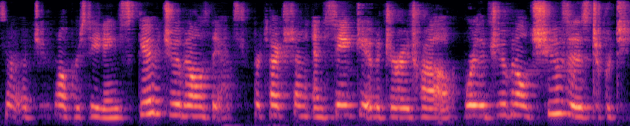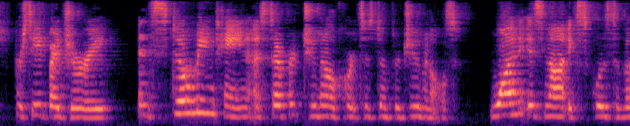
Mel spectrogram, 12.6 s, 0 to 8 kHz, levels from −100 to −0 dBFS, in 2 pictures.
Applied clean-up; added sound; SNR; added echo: neural mask model DeepFilterNet 3.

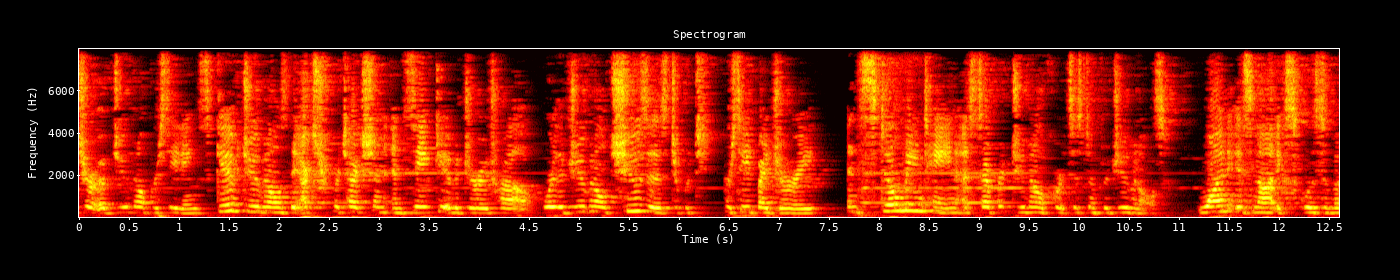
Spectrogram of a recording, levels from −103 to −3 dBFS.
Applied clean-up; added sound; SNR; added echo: classical method WPE with log-MMSE.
